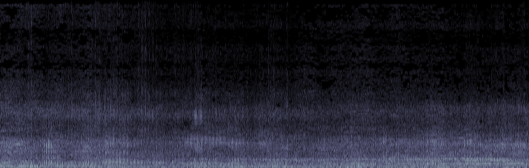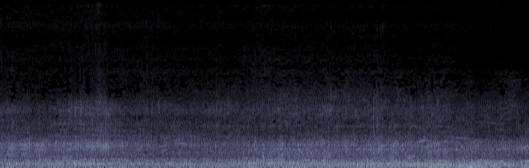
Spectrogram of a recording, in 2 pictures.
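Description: A pack of motocross dirt bikes racing, their engines blending into a continuous buzz that wavers in pitch as riders rev.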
